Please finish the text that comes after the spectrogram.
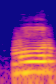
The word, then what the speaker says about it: Mohr: जैसे बोहर नाम है ना, वैसे मोहर नाम है, MOHR। मोर, मोर ऐसे एच को अगर सही प्रोनाउंसिएट नहीं करते हो तो मोर सोल्ट भी बोल देते हैं इसको।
